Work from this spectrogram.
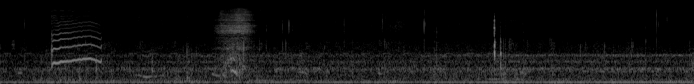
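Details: Young kittens, nearly three weeks old, being fostered and peeking out of a basket; one high, rising-then-falling mew near the start, then a brief broadband rustle and a click, over a steady low hum.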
